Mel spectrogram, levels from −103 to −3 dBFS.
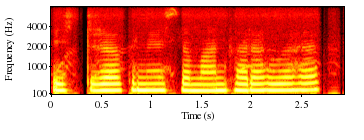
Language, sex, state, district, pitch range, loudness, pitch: Hindi, female, Jharkhand, Palamu, 210-220 Hz, -14 LUFS, 215 Hz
